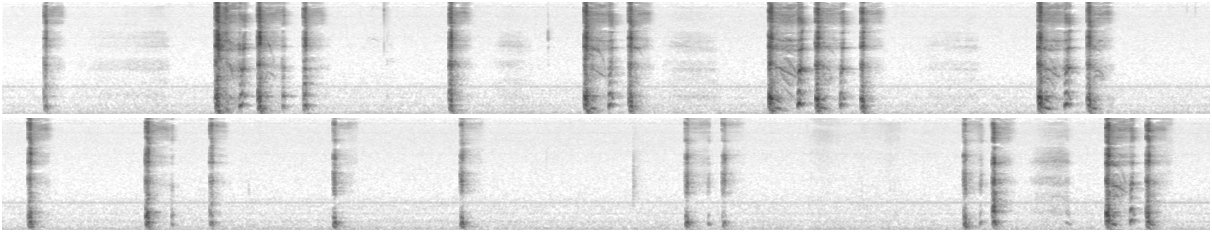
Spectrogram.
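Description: Repeated short, harsh dry coughs, mostly in clusters of two or three, with quiet gaps between.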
